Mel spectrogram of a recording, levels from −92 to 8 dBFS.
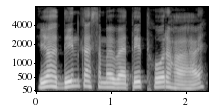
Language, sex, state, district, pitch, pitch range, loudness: Hindi, male, Jharkhand, Ranchi, 165 Hz, 145-175 Hz, -14 LUFS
